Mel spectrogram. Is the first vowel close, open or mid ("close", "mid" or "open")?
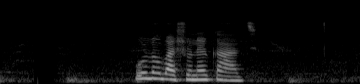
close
